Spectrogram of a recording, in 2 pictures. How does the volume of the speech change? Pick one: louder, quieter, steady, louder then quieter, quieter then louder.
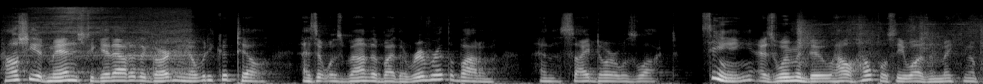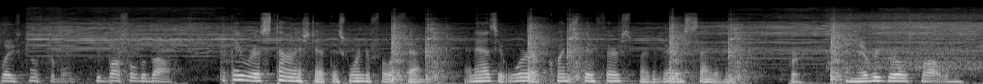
steady.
